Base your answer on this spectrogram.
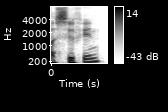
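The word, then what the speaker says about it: Sufjan: Sutphin. Am I saying that right? – Oh, Sufyan.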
